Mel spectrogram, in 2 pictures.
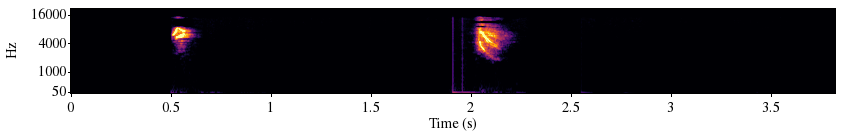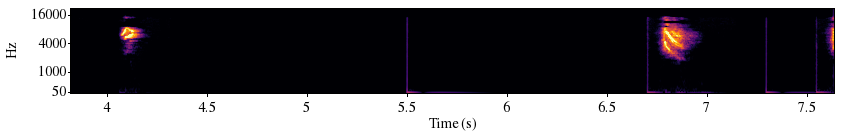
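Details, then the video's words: ['Female double-collared seedeater, the coleiro tui tui, calling: five short, sharp high chips spaced irregularly one to two seconds apart, with faint clicks and knocks in between.'] "FÊMEA DE COLEIRO TUI TUI CHAMANDO"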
